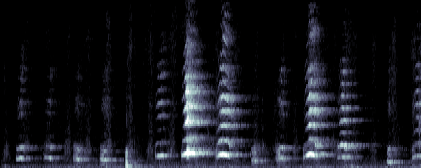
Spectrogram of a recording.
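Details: Little Pit Bull pup whimpering in steady, slightly falling high notes, then breaking into louder, rising squeals and yelps through the second half.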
